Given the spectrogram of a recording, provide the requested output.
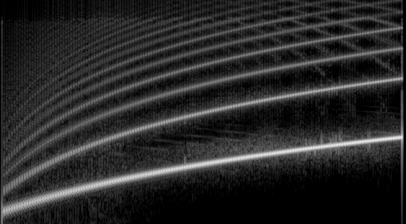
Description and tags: This is a sound of a charging machine.
robot, machine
